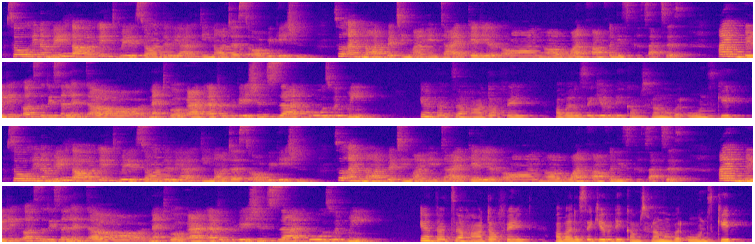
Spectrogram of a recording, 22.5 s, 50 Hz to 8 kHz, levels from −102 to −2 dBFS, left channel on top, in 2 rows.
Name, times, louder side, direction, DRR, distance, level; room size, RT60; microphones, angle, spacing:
voice 1, 0.1-4.6 5.0-9.4 9.7-10.1 10.7-16.7, right 1 dB, 55° left, -1 dB, 1.0 m, -29 dB
voice 2, 17.5-19.1 19.6-22.2, right 4 dB, 70° right, 9 dB, 0.3 m, -27 dB
4.1 x 4.0 x 2.9 m, 0.78 s
head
